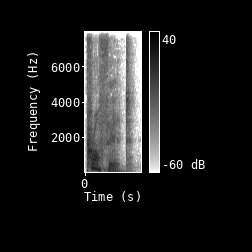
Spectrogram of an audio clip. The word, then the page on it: prophet: British English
